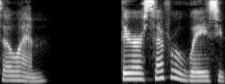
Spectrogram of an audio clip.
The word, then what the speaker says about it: Om: How to pronounce Om? There are several ways you can say or hear Om. The most common you would find a short O, followed by a long M, especially popular in the West, something like Om.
